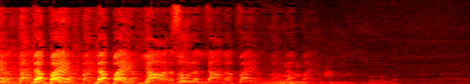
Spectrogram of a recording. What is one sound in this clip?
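A large crowd chants loudly in unison, echoing.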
